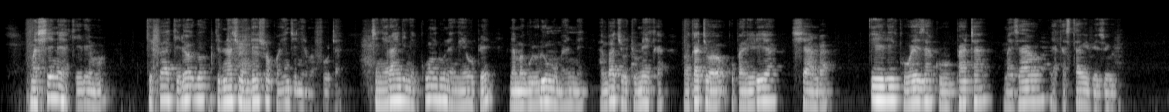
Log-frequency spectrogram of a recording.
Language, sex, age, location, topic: Swahili, male, 25-35, Dar es Salaam, agriculture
